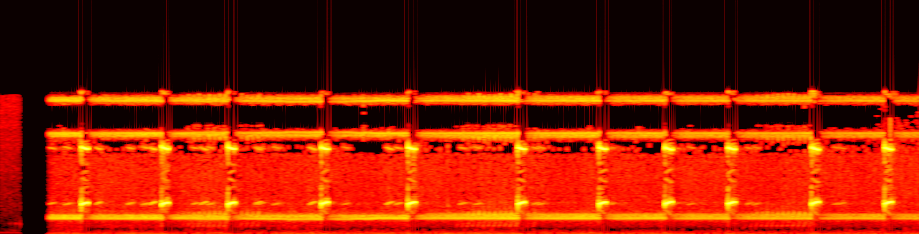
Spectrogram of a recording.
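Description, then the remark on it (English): A dense chorus of spring peeper frogs keeps up a steady high-pitched trill, while one louder, piercing peep rings out at a regular pace, roughly every second, with no voices. “That's that peeping sound of the spring peeper that sounds like a beep sound.”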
